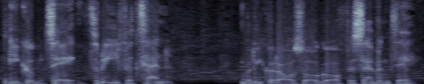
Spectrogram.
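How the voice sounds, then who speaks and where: Deep-voiced Englishman chatting cricket. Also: steady tone, normal speed, mellow. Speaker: live sports stream commentator and host. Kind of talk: casual ad-libbed live cricket commentary and chat. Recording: crowd noise behind the voice.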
